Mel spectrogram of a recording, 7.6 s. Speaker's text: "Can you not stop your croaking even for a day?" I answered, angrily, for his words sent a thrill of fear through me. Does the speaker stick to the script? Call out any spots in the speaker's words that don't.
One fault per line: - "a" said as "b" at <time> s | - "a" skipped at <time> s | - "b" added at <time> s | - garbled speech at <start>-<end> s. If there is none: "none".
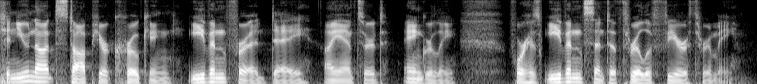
- "words" said as "even" at 5.4 s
